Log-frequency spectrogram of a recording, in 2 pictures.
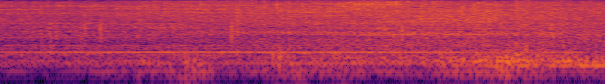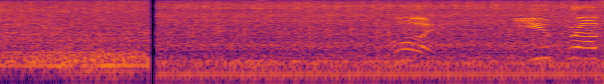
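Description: A car engine running, growing louder over the first few seconds as the car pulls up. After a sudden cut about five seconds in, it idles steadily.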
